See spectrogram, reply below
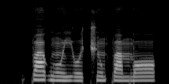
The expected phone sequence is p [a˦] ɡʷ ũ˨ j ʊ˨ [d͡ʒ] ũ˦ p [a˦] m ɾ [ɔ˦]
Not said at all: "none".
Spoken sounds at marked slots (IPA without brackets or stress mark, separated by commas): a˦, t͡ʃ, a˦, ɔ˦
